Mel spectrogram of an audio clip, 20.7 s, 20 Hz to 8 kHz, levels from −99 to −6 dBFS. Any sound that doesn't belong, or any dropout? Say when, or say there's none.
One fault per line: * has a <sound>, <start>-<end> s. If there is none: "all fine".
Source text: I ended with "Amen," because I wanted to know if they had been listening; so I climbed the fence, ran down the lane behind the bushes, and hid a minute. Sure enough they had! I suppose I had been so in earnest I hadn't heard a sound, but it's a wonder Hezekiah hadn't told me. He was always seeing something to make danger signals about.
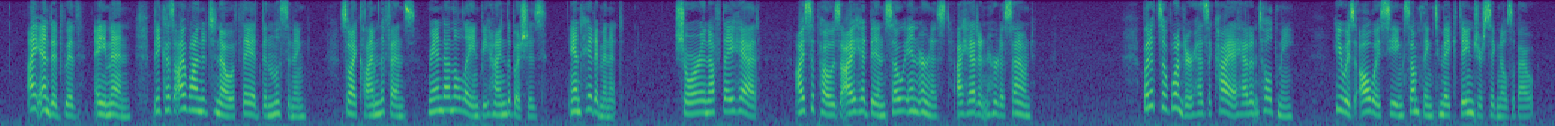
all fine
